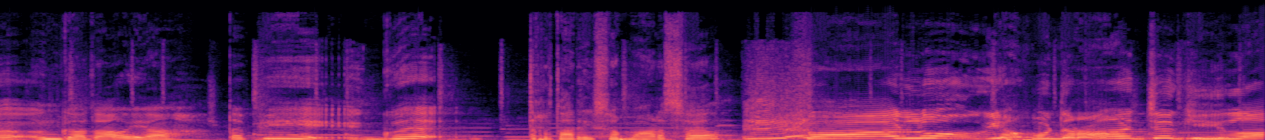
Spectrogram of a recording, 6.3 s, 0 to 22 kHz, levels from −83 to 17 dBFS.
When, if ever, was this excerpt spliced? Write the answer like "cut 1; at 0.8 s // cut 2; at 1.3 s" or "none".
none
